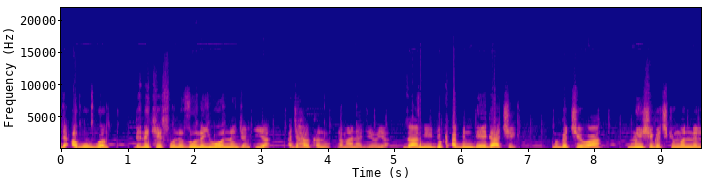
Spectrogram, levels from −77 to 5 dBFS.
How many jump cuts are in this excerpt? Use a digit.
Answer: 1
